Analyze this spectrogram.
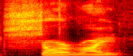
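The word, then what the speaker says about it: charoite: um this one here this is that um shite I think is how you pronounce it it's spelled c h a r o i t e or something like that this black one is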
